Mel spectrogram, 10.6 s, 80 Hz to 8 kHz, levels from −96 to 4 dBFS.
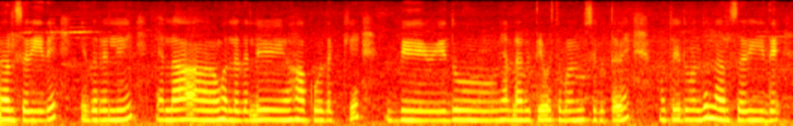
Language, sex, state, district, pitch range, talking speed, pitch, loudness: Kannada, female, Karnataka, Bidar, 220-230 Hz, 95 wpm, 225 Hz, -17 LUFS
